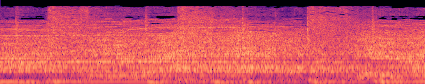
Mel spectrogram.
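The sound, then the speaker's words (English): Crowd cheering and shouting, a loud, dense, continuous roar of many voices that holds steady throughout. “Wow, this is a nice crowd.”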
